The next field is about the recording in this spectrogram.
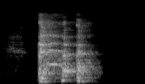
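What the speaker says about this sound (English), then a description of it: "Everyone please cough." A short burst of coughing from a group of people, several overlapping coughs packed into under a second after a faint brief sound.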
